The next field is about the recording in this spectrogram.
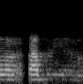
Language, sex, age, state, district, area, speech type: Nepali, female, 30-45, West Bengal, Jalpaiguri, urban, conversation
